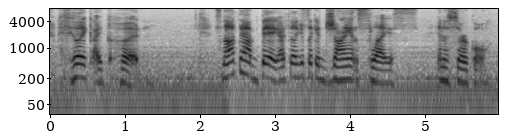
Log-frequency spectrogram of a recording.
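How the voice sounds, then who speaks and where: A woman's voice at a fairly slow pace with ordinary pitch variation, dry with no echo, over light background noise. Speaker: food vlogger. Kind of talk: casual vlog chat. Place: car.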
